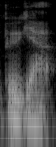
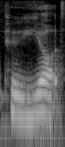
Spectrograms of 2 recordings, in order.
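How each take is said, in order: First: The ending does not sound like yacht. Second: The ending sounds like the word yacht. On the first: The speaker calls it right. "Dan said that it's actually Puyat" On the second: The speaker calls it wrong. "as in Y A C T, now which I call a yacht"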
